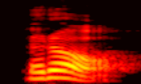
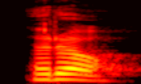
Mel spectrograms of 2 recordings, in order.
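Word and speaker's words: rho: but not close enough you'll just have to remember to pronounce this letter as an r here's the upper case at all it is handwritten like this row and this is what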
